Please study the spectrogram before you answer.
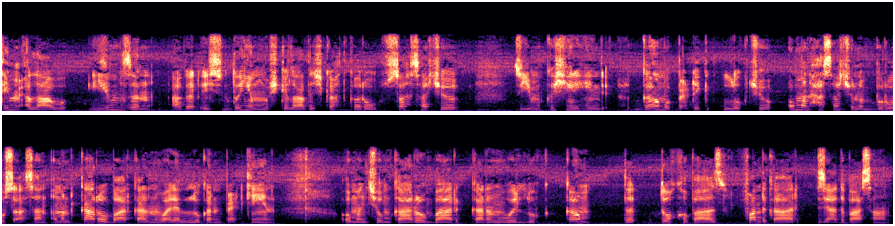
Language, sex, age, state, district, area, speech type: Kashmiri, male, 45-60, Jammu and Kashmir, Srinagar, urban, spontaneous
